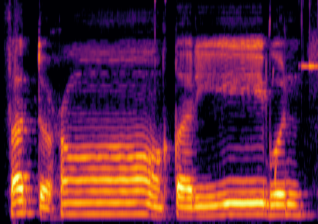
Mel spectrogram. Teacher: ہا کے اوپر تنوین دو پیش، آگے قاف بڑی قاف حرف اخفا میں سے ناک میں آواز جائے گی.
